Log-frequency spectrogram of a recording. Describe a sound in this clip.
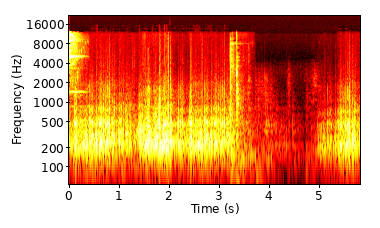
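A heavy ball rolls and rumbles along a wooden track.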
